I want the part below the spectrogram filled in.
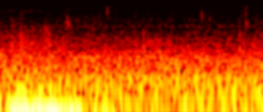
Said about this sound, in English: Wonderful it'd be to get out of this infernal rain.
